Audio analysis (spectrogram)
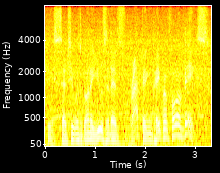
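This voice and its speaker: Noisy game audio, polite male official, animated intonation, earnest, expressive. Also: fairly low pitch, fairly quick. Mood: musing. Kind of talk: video game voice acting.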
